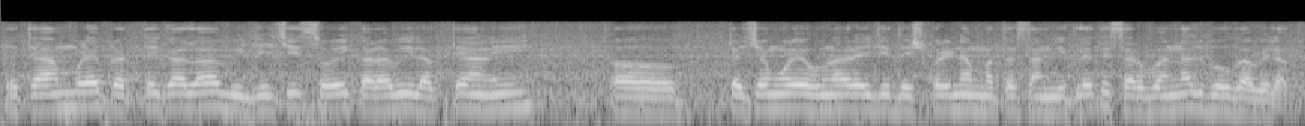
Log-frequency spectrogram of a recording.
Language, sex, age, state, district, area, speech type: Marathi, male, 30-45, Maharashtra, Yavatmal, urban, spontaneous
